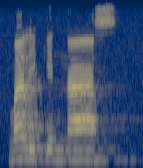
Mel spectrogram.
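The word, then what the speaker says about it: مَلِكِ النَّاسِ: Aku berlindung kepada Rabbnya manusia malikinas kepada rajanya manusia. Jadi kemarin juga sudah disinggung bacanya maliknya itu pendek. Mananya itu mimnya pendek. Malikinas. Jadi jangan dipanjangkan. Jangan malikinas bukan tapi malikinas.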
